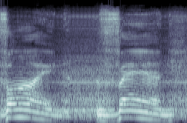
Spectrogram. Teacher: Yeah, I think lesson 14, it's when the V's in the beginning of the word, vine, van. You need to pronounce that V with a little bit more vibration.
